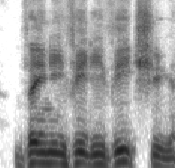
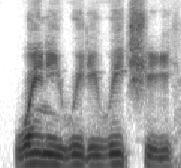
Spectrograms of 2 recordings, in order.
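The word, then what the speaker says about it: veni vidi vici: battle of zella uh would be pronounced veni vitivici in in one school but wayney weediwichi in another you can imagine you can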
